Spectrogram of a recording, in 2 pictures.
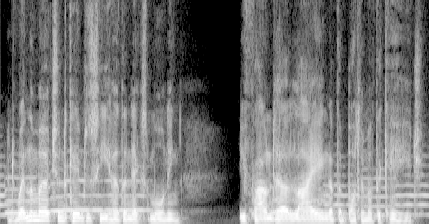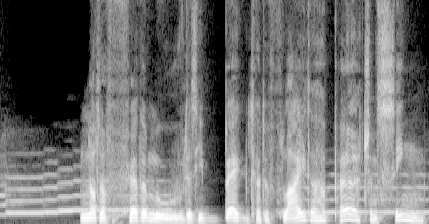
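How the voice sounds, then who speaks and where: A man narrates a children's tale in a low voice. His pitch moves expressively up and down through the sentences. Soft music plays faintly behind him. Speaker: story narrator. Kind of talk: scripted children's story narration.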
